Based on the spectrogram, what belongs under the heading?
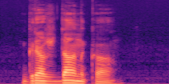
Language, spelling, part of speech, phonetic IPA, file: Polish, grażdanka, noun, [ɡraʒˈdãnka], Pl-grażdanka.ogg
